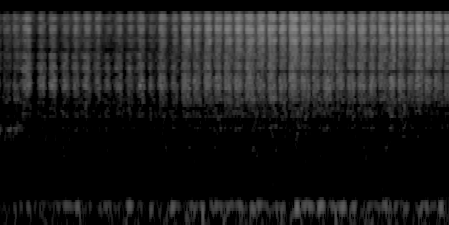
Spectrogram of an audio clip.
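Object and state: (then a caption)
Paper coloring page being colored. A blue wooden colored pencil rubs across a flat paper coloring book page in continuous coloring strokes. The result is a steady, quiet scratchy hiss, bright in the highs, pulsing softly with the back-and-forth strokes over a faint low rumble.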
